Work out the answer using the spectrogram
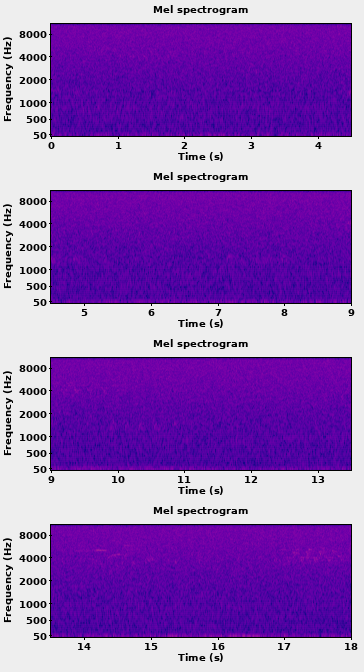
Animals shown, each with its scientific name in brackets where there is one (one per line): Black-throated Green Warbler (Setophaga virens)
Yellow-rumped Warbler (Setophaga coronata)
American Crow (Corvus brachyrhynchos)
